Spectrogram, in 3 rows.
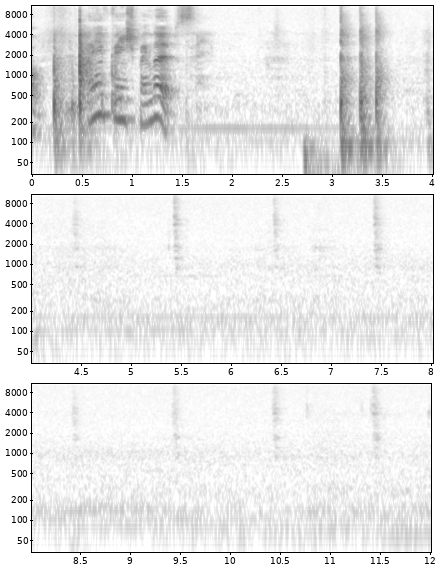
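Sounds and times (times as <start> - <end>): clock ticking: 5.4 - 5.7, 6.4 - 6.6, 7.3 - 7.7, 8.4 - 8.6, 9.3 - 9.7, 10.3 - 12.0.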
